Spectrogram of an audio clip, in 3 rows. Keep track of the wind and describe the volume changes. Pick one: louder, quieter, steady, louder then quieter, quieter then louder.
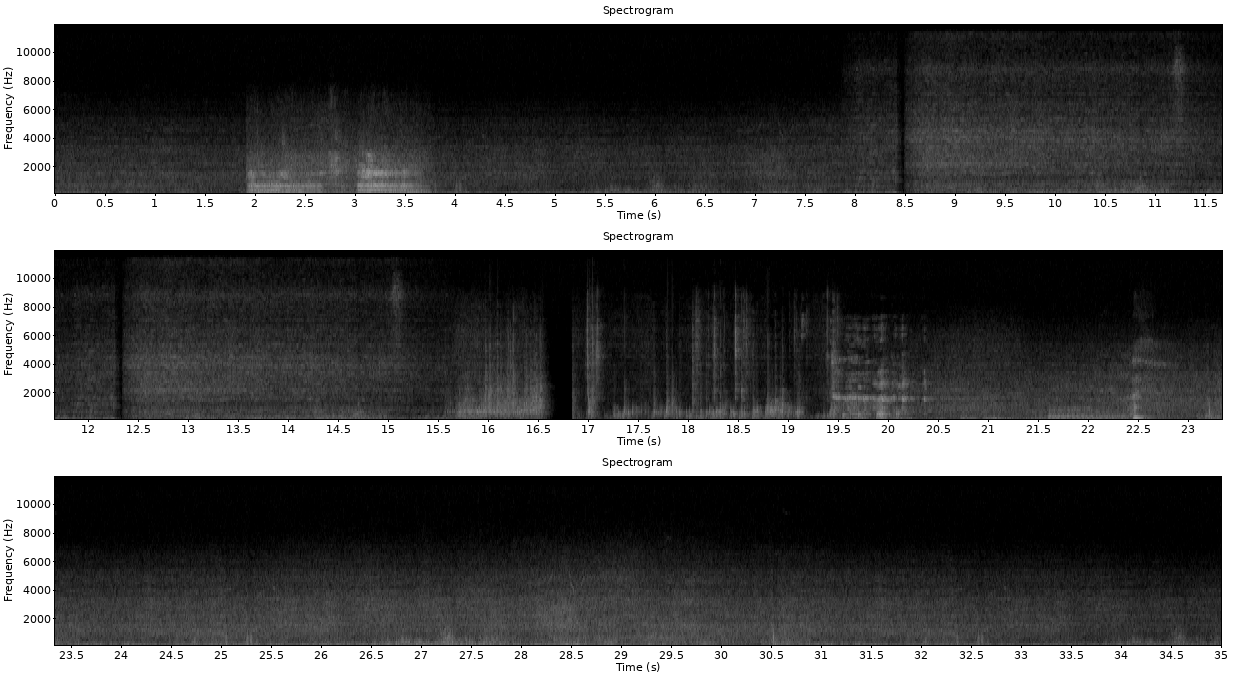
louder.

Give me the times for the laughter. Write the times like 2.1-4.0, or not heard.
19.4-20.4.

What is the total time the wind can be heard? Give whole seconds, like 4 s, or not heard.
35 s.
